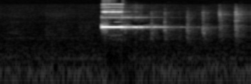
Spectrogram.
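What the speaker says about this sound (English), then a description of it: "You'll hear a beep." An alarm device sounds a single sharp, loud test beep close by, a piercing tone that holds briefly and then fades and flutters out in a quiet room.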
